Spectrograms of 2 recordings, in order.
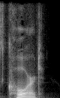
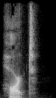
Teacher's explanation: lots of words in Latin and Greek that have a k sound where English has an H sound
